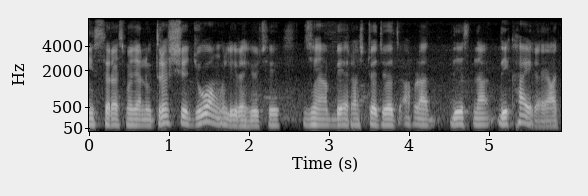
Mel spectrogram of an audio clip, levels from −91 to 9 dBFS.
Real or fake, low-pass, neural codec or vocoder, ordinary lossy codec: real; none; none; none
